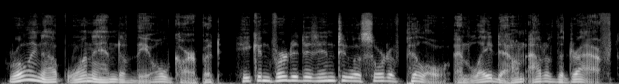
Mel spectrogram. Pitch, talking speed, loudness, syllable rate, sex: 125 Hz, 225 wpm, -17 LUFS, 5.1 syllables/s, male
